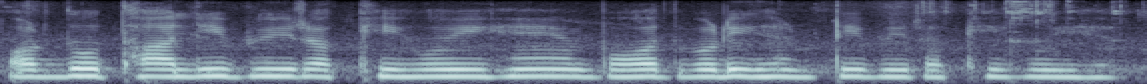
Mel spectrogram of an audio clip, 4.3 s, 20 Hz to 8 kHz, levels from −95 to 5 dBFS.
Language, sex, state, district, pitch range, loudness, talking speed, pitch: Hindi, female, Madhya Pradesh, Katni, 205-215 Hz, -15 LUFS, 195 wpm, 210 Hz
